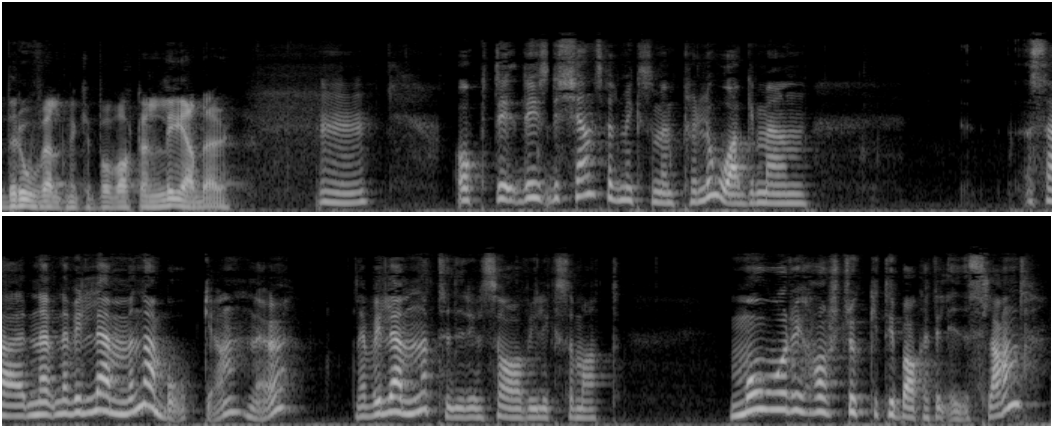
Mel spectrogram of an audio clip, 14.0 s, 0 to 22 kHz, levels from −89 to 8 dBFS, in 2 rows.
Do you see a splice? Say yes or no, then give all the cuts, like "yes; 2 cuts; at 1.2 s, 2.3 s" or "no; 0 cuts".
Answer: yes; 1 cut; at 3.6 s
